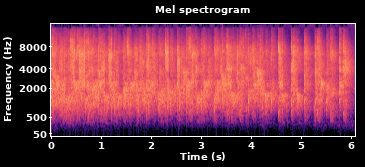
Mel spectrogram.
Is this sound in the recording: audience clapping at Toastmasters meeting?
yes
